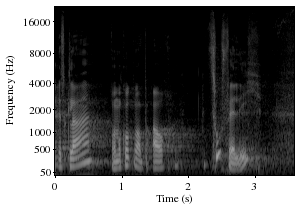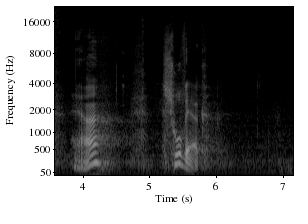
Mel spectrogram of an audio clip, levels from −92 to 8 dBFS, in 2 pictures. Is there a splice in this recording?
no; 0 cuts

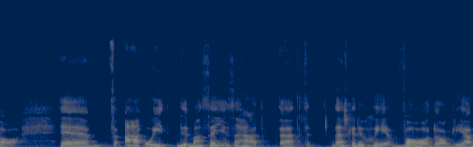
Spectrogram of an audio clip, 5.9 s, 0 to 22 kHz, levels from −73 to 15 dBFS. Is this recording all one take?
yes; 0 cuts

